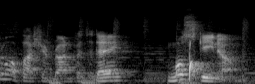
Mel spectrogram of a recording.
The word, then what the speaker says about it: Moschino: One more fashion brand for today, Moschino. In Italian, the combination of letters S-C-H-I are actually pronounced ski. So, this Italian brand should sound Moschino.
